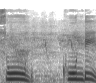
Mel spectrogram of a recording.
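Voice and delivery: सूंड, खूंडी with long vowels through the nose; nasalised vowel. Shown as a demonstration. Teacher reads anunasik examples, nasalised सूंड, खूंडी. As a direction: hold each nasal vowel, words set apart. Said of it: "अनुनासिक में ये आवाज़".

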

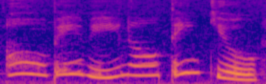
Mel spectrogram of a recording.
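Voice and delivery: put-on high, soft old lady voice; old auntie voice. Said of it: "she was like".

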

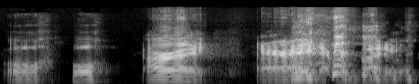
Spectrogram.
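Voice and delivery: loud, brisk cafeteria lady; bossy lunch lady calling kids. Acted. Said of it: "You gave her lunch lady voice".

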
